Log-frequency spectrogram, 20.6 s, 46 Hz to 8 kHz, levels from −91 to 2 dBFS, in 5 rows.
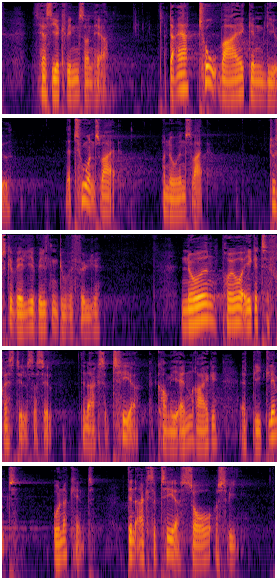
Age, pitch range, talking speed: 30-49, 105-140 Hz, 135 wpm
